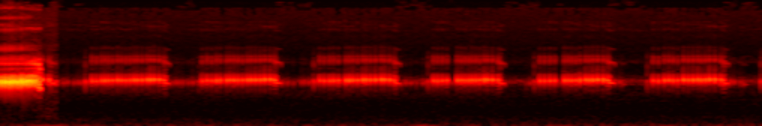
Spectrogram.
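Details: Natterjack toad calling: a loud, rapid, rattling trill given in repeated bursts of about half a second, evenly spaced with short gaps, steady in pitch throughout, over a quiet background.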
